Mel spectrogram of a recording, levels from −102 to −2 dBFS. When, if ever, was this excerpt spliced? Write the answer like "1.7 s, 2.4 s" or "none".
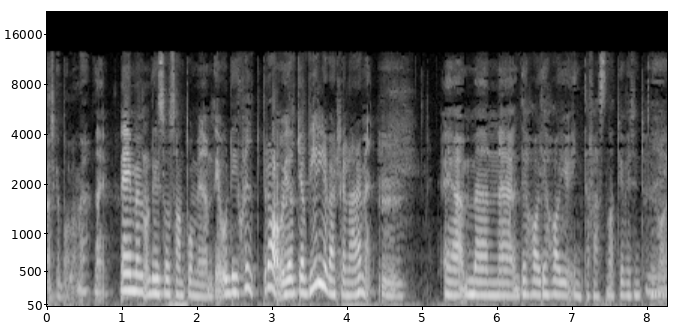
0.9 s, 1.3 s, 1.9 s, 3.3 s, 6.6 s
